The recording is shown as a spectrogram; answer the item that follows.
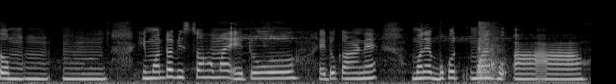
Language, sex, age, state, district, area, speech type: Assamese, female, 18-30, Assam, Golaghat, urban, spontaneous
